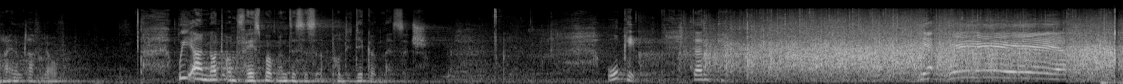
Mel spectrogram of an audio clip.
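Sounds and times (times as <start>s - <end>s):
speech: 0.3s - 0.9s, 1.8s - 4.6s, 6.1s - 7.5s
moderate audience applause: 6.8s - 11.2s.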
